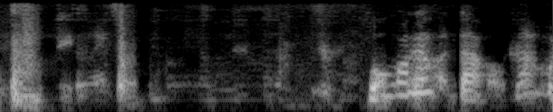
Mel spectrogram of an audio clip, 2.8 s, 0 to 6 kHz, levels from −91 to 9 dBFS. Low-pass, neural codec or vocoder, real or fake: 5.4 kHz; codec, 16 kHz in and 24 kHz out, 0.6 kbps, FireRedTTS-2 codec; fake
